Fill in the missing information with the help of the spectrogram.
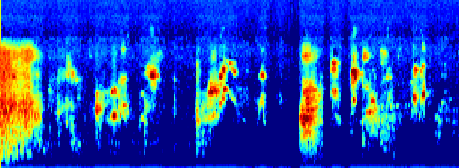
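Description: Eurasian Wigeon giving short, squeaky whistled calls in quick, uneven bursts, some rising then falling, like a squeaky toy; a brief rough noise opens the recording.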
